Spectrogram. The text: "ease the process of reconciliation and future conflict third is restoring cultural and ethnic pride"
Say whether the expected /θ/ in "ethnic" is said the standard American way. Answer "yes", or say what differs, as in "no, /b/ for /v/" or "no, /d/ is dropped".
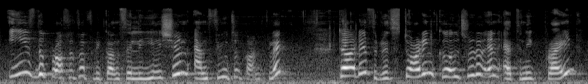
no, /t/ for /θ/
